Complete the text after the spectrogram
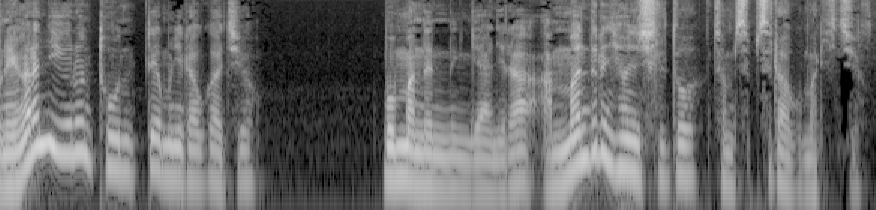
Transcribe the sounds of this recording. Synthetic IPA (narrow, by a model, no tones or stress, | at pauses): unɦe̞ŋɦanɯnijunɯntont͈e̞muɲiɾaɡohad͡ʑio | mʌnmanːɯnːɯnɡe̞aɲiɾaʔamːandɯɾɯnçjʌnɕʰiɭdot͡ɕamsʰɯ̥p̚s͈ɯɾaɡomaɾid͡ʑo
